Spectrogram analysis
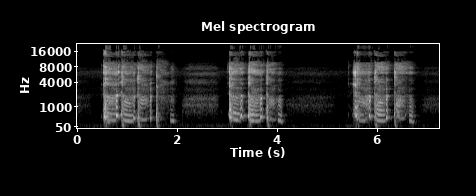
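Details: Three bouts of three to four rapid, harsh, voiced coughs, about eleven in all, with quiet breaths between bouts: repeated coughing fits in someone tired of coughing.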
